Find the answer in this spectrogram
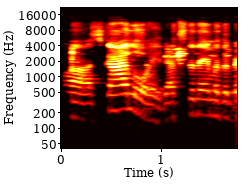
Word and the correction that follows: Skjold: Yeah, it's pronounced Shold. It's a Nordic name. Swedish.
